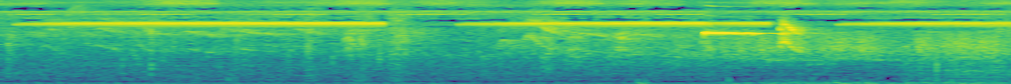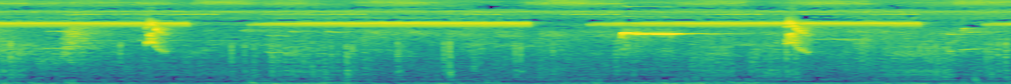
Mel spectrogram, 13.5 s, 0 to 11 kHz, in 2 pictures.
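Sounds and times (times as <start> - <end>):
droning insect chorus in the Eastern Lowlands of South America: 0.0 - 13.4
Southern nightingale-wren giving clear whistled notes: 4.7 - 5.4, 10.9 - 11.5.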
